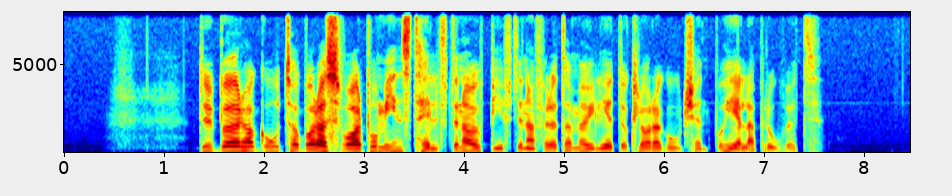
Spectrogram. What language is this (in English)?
Swedish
